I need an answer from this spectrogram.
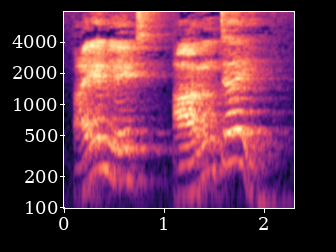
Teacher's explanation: We cannot say amn't I, because there is a problem with consonant cluster. Ma and na cannot be pronounced together.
